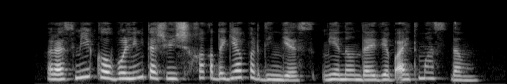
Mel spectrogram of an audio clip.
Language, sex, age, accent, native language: Uzbek, female, 19-29, Toshkent shahri, Uzbek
